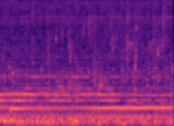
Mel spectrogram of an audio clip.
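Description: Tap water running and splashing onto strawberries in a bowl as they are rinsed, under soft background music with long held notes.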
